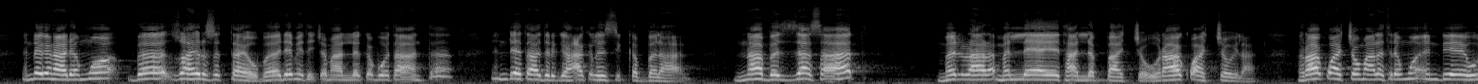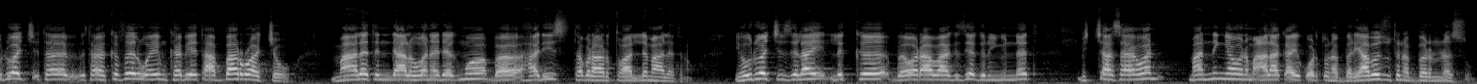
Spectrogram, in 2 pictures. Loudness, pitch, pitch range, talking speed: -21 LUFS, 225 Hz, 205-245 Hz, 105 wpm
